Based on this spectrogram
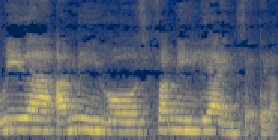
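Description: A woman is speaking. There is audible room echo. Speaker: tarot content creator. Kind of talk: casual vlog chat. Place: home room. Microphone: phone near.

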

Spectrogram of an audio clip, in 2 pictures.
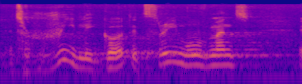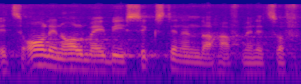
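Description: Very wide pitch swings run through a man's fairly slow delivery. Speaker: orchestra conductor. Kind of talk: pre-concert interview. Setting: stage with audience. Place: hall. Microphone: handheld.

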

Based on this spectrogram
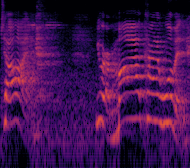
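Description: A raised, projected voice carries a bright, sharp tone. Audible room echo and light background noise surround it. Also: woman. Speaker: fitness instructor. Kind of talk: workout instruction. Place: gym.

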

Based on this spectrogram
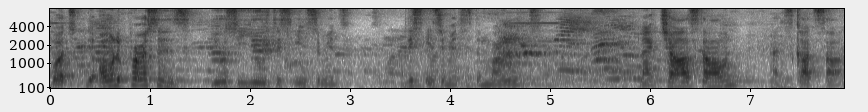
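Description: A man speaks at a moderate pace with lively intonation. There is noticeable background noise. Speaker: drummer and reggae musician; cultural guide explaining drums. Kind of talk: interview explaining traditional drums. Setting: outdoors at a community yard. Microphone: camera far.

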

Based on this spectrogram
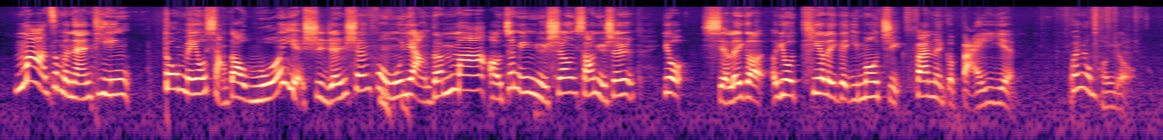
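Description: In a Taiwanese accent, a woman speaks at a moderate pace with an animated tone, high pitch and very wide pitch swings. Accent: Taiwanese Mandarin. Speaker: TV news talk show host. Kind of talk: TV political talk show. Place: studio.

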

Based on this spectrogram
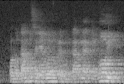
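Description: Amid strong room echo, a man speaks at a moderate pace with fairly even intonation. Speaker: politician at a press conference. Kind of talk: political statement to the press. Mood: indignant, accusatory. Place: meeting room. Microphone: camera far.

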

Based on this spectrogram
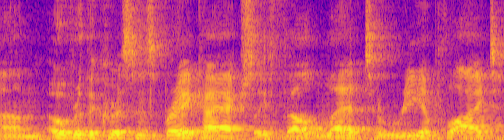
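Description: Faint background music behind a man speaking at a medium speed. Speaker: student vlogger. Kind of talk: casual vlog update. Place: studio.

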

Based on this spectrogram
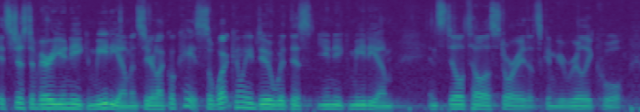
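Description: The speaker is a man. His voice has ordinary pitch variation. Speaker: game writer. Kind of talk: convention panel talk. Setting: stage with audience. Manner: animated. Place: hall. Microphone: handheld.

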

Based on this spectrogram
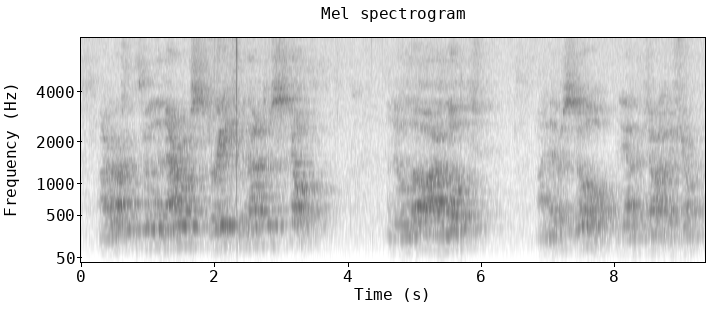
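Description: Delivered at a very slow pace, the speech carries strong room echo and light background noise. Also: man. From England, East Midlands. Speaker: poetry reader at church event. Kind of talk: poetry reading. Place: church. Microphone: camera far.

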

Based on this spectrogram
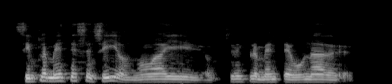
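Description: Here a man speaks slowly at a medium pitch. His tone is slightly mellow, and his pitch varies in an ordinary way.

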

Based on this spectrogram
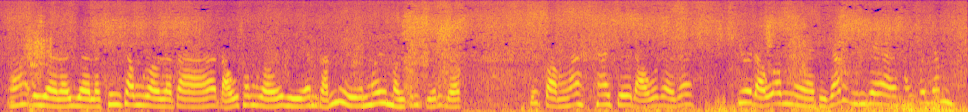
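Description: Over loud background noise, a woman talks at a fairly quick pace in a dry sound with no echo. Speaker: vlogger. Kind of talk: casual monologue vlog. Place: garden. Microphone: phone near.

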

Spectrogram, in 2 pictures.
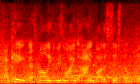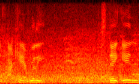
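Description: Loud noise runs through the background. Over it, a man speaks fairly quickly. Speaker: vlogger. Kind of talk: casual vlog chat. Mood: joking, relaxed. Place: market. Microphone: phone near.

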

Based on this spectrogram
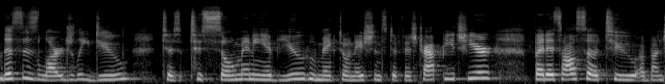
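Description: The woman speaks at a moderate pace. Her intonation stays fairly even. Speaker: nonprofit executive director, event host. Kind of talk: welcome and introduction to live event. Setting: stage with audience. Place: hall. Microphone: podium.

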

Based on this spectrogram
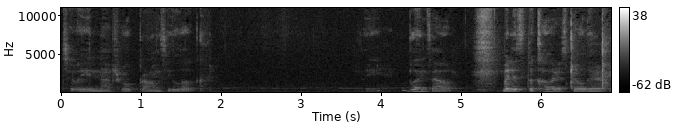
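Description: Long, frequent pauses break up a woman's fairly slow speech. Noticeable background noise can be heard throughout. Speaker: beauty vlogger. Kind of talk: casual talk to camera.

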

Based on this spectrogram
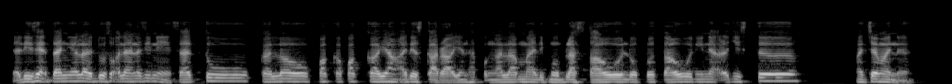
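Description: In a normal speaking voice, a man talks at a moderate pace and a medium pitch. His pitch varies in an ordinary way over a quiet background. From Malaysia. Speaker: engineer, webinar participant. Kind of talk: audience question. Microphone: video call.

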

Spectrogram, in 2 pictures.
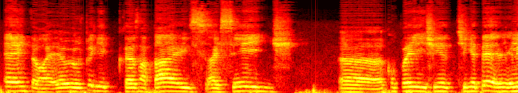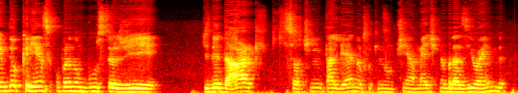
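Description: A man speaks at a fairly high pitch and a fairly slow pace. His intonation is monotone and flat, with noticeable background noise. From Brazil, São Paulo. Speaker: YouTuber. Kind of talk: interview.

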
